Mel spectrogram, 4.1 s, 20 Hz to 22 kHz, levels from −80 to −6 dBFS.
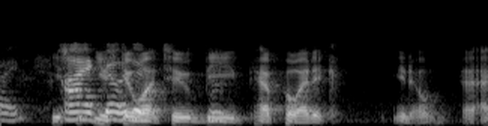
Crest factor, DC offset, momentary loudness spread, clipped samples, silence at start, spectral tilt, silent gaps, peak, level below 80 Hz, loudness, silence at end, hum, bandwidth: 18 dB; under 0.1%; 17 LU; under 0.1%; 0 s; -9 dB/octave; none; -12 dBFS; under -90 dBFS; -30 LUFS; 0 s; none; 5.6 kHz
